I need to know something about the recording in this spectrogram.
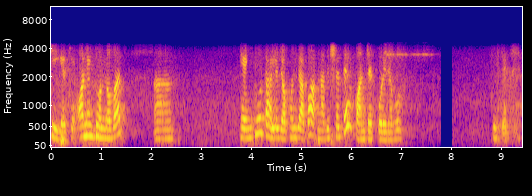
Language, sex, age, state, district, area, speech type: Bengali, female, 18-30, West Bengal, Kolkata, urban, conversation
